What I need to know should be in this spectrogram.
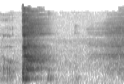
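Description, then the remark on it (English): A single sharp cough from the speaker bursts out, loud and abrupt, followed by a brief softer rasp and then near silence. “I'm coughing tonight, sorry.”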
